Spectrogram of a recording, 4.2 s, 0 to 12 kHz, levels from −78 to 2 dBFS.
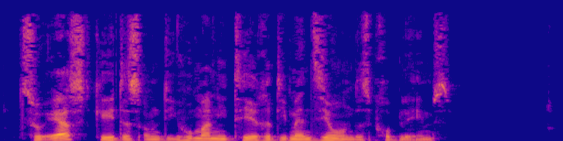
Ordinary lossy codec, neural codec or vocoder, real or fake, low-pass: MP3, 48 kbps; none; real; 10.8 kHz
